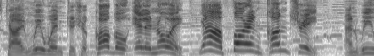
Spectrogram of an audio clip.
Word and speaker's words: Illinois: Vassa they don't pronounce it Illinois's it's Illinois like maybe sometimes a new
